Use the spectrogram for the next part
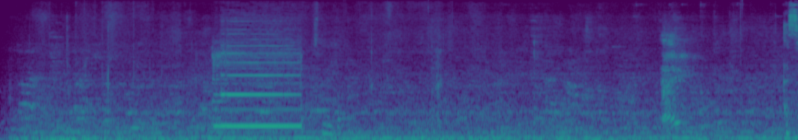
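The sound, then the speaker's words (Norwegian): A telephone call tone sounds once, a steady electronic note lasting about a second, over restaurant background noise played from a speaker in a living room at home: low rumble and indistinct murmuring voices. “Eh, og hadde skrevet manus, og så ringte vi.”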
